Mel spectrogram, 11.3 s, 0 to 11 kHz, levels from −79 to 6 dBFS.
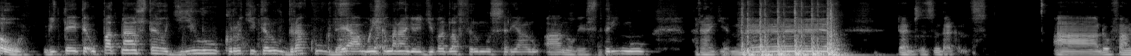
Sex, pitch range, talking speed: male, 105-140 Hz, 125 wpm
